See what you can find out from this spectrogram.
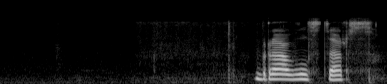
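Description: From 1.24 to 2.77 s, a call bitrate drop turns the speech coarse and muffled, consistent with Opus falling from 32 to 12 kbps; unlike packet loss, nothing drops out.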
